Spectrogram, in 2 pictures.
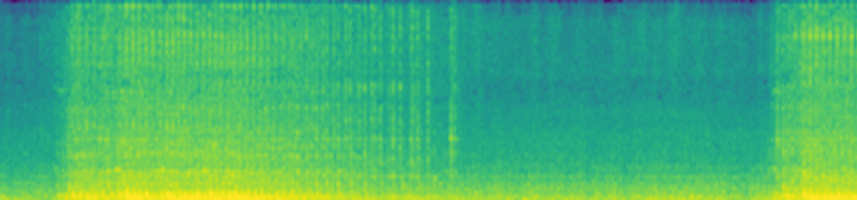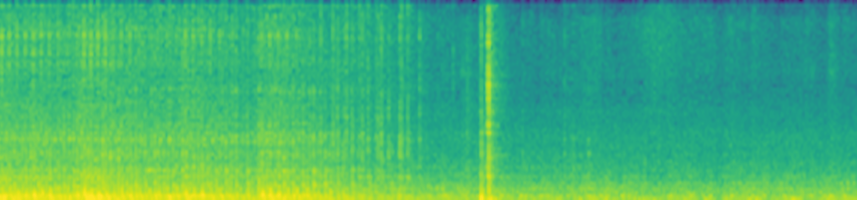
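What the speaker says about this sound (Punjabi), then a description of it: "ਇਹਦੇ ਉੱਪਰ ਆਪਾਂ ਸਿੱਧੀ ਸਲਾਈ ਲਾ ਦੇਣੀ ਹੈ" A sewing machine stitches a straight seam on a lined suit, running in two long bursts of steady mechanical whirring separated by a short pause, with lighter intermittent clatter toward the end.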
